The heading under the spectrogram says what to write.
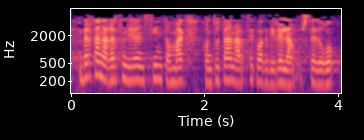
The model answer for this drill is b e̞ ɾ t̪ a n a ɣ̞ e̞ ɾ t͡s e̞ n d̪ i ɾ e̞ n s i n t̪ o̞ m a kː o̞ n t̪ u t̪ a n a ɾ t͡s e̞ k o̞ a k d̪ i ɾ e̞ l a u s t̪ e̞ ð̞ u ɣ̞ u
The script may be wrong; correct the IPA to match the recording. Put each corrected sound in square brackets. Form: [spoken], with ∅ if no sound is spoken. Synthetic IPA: b e̞ ɾ t̪ a n a ɣ̞ e̞ ɾ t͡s e̞ n d̪ i ɾ e̞ n s i n t̪ o̞ m a kː o̞ n t̪ u t̪ a n a ɾ t͡s e̞ k o̞ a k d̪ i ɾ e̞ l a u s t̪ e̞ ð̞ u ɣ̞ u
